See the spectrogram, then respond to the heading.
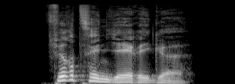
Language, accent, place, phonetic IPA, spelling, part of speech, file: German, Germany, Berlin, [ˈfɪʁt͡seːnˌjɛːʁɪɡə], vierzehnjährige, adjective, De-vierzehnjährige.ogg
- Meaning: inflection of vierzehnjährig: 1. strong/mixed nominative/accusative feminine singular 2. strong nominative/accusative plural 3. weak nominative all-gender singular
